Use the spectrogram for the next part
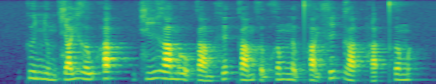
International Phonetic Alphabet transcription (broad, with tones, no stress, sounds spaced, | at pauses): k ɨ˧ ɲ ɨ˨˩ m t͡ɕ a˨˦ j ɣ ə˨˦ w h a˦˥ k̚ | t͡ɕ i˨˦ ɣ a˧ m ɣ o̰˧˨ k a˨˩ m x e˦˥ t̚ k a˨˦ m x ə̰˧˨ w x ə˧ m n ə̰˧˨ w t̪ʰ a̰˧˨ j s i˦˥ t̚ ɣ a˨˩ t̚ h a˨˩ t̚ t̪ʰ ə˧ m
